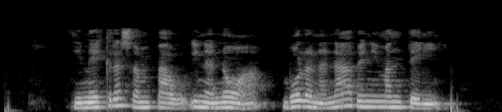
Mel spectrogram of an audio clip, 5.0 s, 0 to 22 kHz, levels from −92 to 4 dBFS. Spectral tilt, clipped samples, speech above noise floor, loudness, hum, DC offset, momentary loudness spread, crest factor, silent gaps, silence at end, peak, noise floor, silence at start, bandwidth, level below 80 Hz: -7.5 dB/octave; under 0.1%; 46 dB; -25 LUFS; none; under 0.1%; 8 LU; 14 dB; none; 0.45 s; -12 dBFS; -70 dBFS; 0.05 s; 7.6 kHz; -60 dBFS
